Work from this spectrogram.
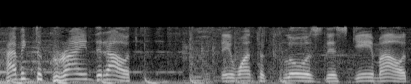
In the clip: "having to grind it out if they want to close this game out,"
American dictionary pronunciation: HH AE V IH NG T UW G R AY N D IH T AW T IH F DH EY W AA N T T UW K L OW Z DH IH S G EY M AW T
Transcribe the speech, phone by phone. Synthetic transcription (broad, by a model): HH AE V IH NG T UW G R AY N D IH T AW T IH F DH EY W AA N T T UW K L OW Z DH IH S G EY M AW T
